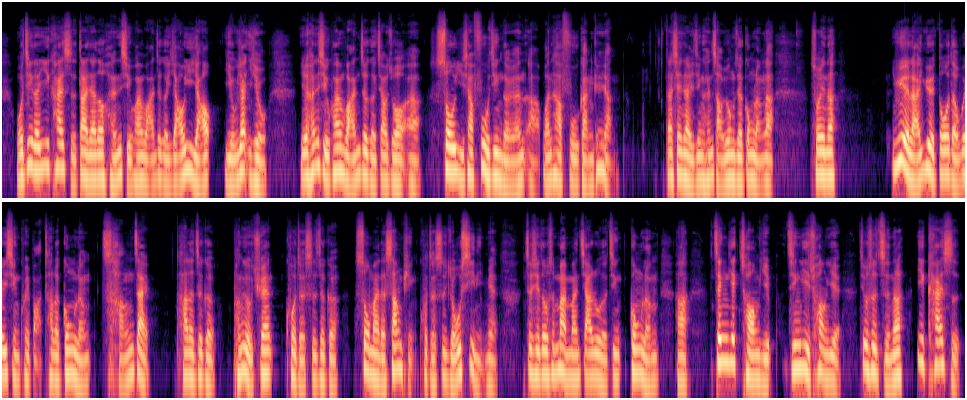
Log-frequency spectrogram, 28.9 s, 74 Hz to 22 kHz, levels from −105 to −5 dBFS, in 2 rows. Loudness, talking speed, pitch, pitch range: -19 LUFS, 265 characters per minute, 140 Hz, 120-155 Hz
